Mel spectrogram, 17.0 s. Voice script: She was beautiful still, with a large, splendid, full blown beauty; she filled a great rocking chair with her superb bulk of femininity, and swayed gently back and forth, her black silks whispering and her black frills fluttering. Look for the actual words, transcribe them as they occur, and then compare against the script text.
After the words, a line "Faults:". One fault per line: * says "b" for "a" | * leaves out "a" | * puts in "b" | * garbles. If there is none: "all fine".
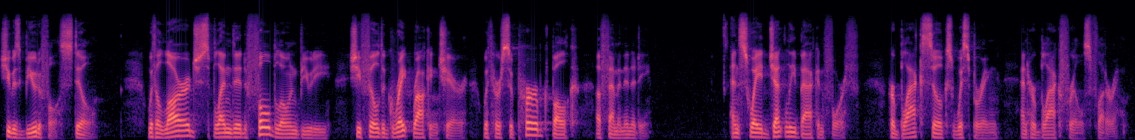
She was beautiful still, with a large, splendid, full blown beauty; she filled a great rocking chair with her superb bulk of femininity, and swayed gently back and forth, her black silks whispering and her black frills fluttering.
Faults:
all fine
